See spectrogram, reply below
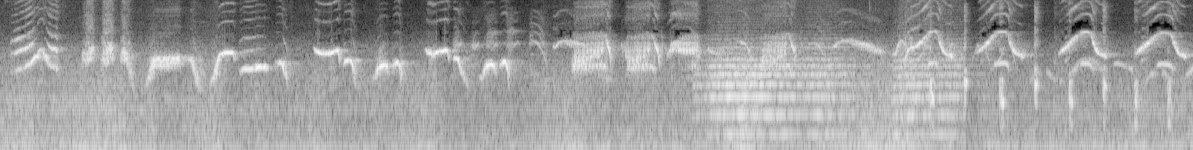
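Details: Caged Hwamei in a fighting display, delivering strong looping whistled phrases, a held ringing tone midway, then rapid emphatic slurred notes.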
